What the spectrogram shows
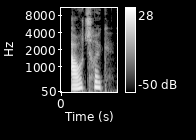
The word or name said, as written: aftryk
